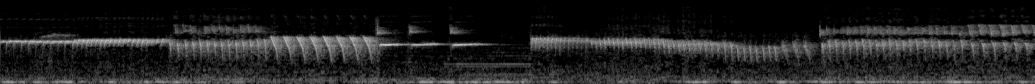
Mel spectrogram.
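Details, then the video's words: Yellow canary in full song, sustained rolling trills shifting between middle and higher pitches, with a short pure whistle and brief chatter midway, low hum underneath. "yellow canary singing"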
